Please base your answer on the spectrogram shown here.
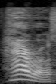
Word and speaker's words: Haros: Haros, okay.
